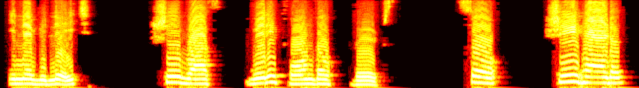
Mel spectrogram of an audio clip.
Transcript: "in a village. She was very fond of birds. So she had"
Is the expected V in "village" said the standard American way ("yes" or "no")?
yes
